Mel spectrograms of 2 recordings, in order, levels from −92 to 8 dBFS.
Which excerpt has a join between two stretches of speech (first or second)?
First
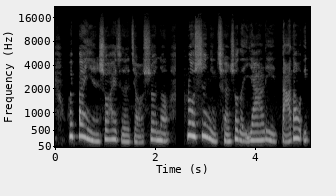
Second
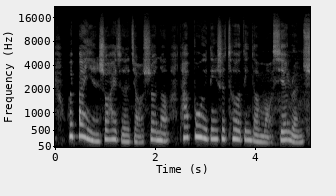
first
